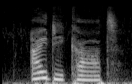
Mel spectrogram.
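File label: "ID card", English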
